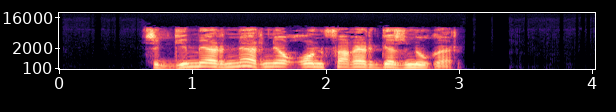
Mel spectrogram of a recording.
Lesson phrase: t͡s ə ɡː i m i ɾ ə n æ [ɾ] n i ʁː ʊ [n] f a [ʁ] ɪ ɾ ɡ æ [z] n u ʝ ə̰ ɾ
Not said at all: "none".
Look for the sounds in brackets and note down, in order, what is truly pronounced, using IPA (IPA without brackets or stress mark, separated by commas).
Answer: ɾ, n, ʁ, z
